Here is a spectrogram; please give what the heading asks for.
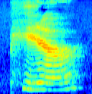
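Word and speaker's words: Pyer: number two is pronounce peer moss p-i-e-r-r-e pronounced like that but spelled p-y-e-r so the name is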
